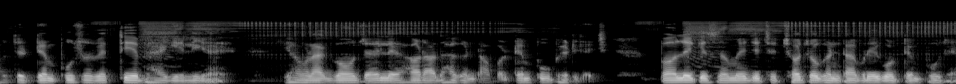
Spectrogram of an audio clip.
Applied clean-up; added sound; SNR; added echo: classical method log-MMSE.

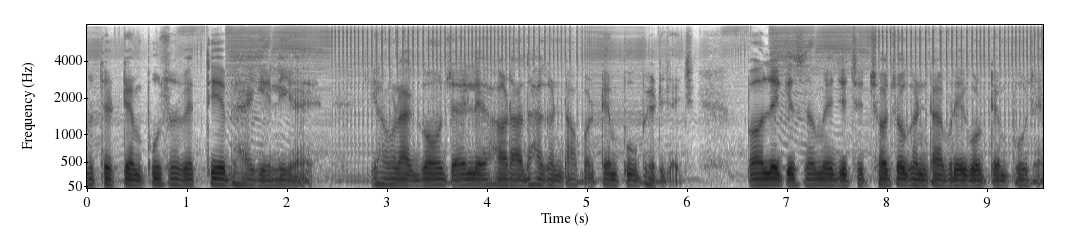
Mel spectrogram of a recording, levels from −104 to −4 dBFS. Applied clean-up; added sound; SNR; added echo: none; Squeak / Cupboard open or close; 18 dB; none.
